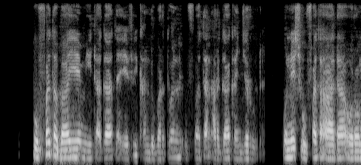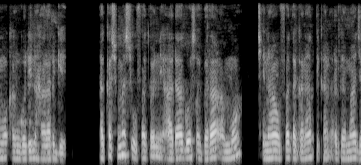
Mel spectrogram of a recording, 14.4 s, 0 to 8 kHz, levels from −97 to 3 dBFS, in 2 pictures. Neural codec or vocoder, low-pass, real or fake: none; 7.2 kHz; real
